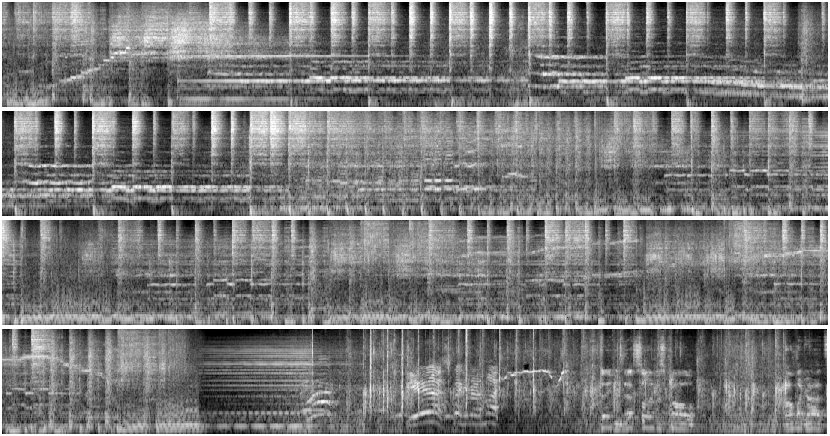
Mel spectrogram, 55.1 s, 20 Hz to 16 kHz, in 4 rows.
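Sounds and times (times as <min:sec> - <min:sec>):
drum kit: 0:00.0 - 0:45.6
electric guitar: 0:00.0 - 0:48.0
bass guitar: 0:00.0 - 0:55.0
keyboards: 0:00.0 - 0:55.0
tone rising in pitch: 0:17.4 - 0:47.1.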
